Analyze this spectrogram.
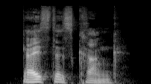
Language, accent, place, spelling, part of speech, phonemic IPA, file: German, Germany, Berlin, geisteskrank, adjective, /ˈɡaɪ̯stəsˌkʁaŋk/, De-geisteskrank.ogg
- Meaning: 1. insane, mentally ill 2. ill, sick, so odd it is awesome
